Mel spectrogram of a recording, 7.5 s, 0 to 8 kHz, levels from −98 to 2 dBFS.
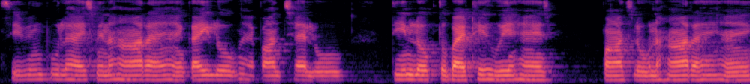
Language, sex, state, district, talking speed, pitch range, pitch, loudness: Hindi, female, Chhattisgarh, Korba, 190 wpm, 155-165 Hz, 160 Hz, -30 LUFS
